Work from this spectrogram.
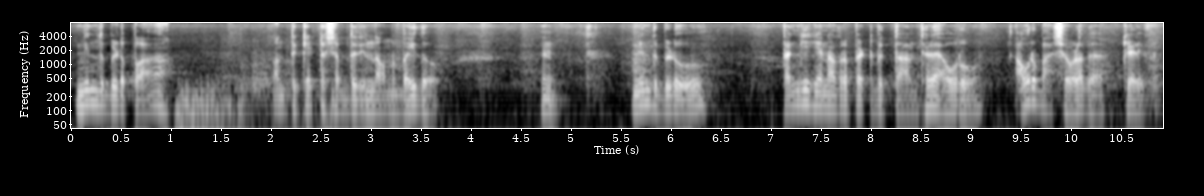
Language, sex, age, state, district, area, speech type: Kannada, male, 30-45, Karnataka, Dharwad, rural, spontaneous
